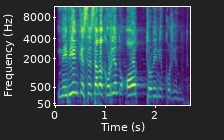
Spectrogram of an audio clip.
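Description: A man preaching a sermon, telling a story dramatically and swinging between loud and hushed. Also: extremely high pitch, brisk. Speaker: pastor.

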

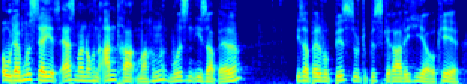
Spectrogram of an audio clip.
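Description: A man's voice: medium pitch, brisk, darkish tone. A young man commenting on his life-simulation game, chatting away to his characters and coaxing them along. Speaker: gaming YouTuber. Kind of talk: Let's Play commentary.

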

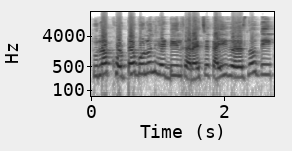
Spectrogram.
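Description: A man's voice: very high voice, fairly quick. A woman voicing an angry young husband who feels betrayed, speaking in an accusing, bitter way.

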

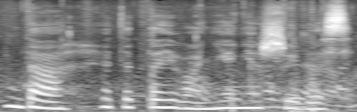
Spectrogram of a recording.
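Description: A woman vlogging as she browses an outdoor flea market, musing slowly and often half-whispering to the camera. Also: a little high, fairly even intonation. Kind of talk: casual narration while shopping. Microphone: handheld phone camera. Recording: outdoor market crowd noise. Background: crowd chatter.

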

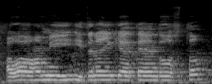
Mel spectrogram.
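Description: High-voiced man vlogging from a phone. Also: level tone, moderate pace. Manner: chatty, repeats "जी" to agree. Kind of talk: casual selfie vlog and interview. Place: small dental clinic office, indoors. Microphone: phone at arm's length. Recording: echoey room with clear background noise.

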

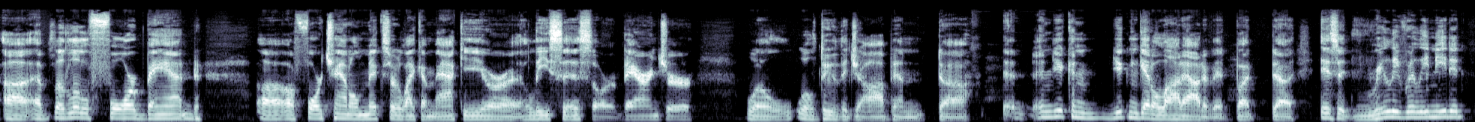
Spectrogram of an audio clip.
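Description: An older American man with an average-pitched voice gives casual technical advice. He speaks in a folksy, conversational way. He sits close to a desk microphone. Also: expressive, normal speed. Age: older, around 60s. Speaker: ham radio panelist. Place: home radio room, indoors, video call. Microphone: close desk microphone with headphones.

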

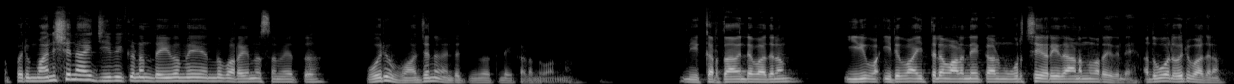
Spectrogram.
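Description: Speaking with an interviewer, a middle-aged Kerala man recounts his emotional personal testimony of faith in an earnest, mid-range voice with lively intonation. He often stops and starts over, and his voice falls low and quiet at the most moving moments.

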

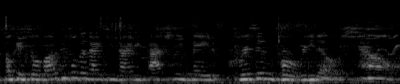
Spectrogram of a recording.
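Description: A woman hosting a casual food challenge vlog, tasting things with playful, animated reactions. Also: medium pitch, rapid-fire, far from the mic, slight background noise. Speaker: host. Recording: echoey room, away from the mic.

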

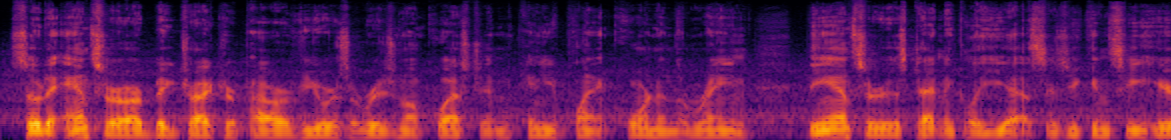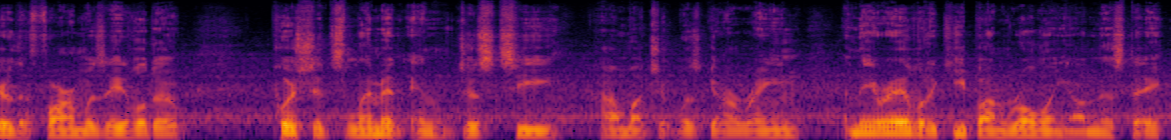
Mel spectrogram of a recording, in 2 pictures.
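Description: A man giving steady, explanatory scripted voice-over narration. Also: sits low, fairly quick, slight background noise. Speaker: channel narrator.

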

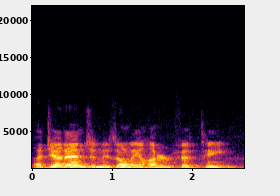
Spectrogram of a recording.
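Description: A man's voice: fairly high pitch, normal speed, lo-fi sound. An older man, speaking informally to an audience as the whistle player, plain and folksy with restarts, in an indoor room.

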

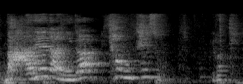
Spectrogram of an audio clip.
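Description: A woman teaching a middle school Korean class in a classroom, animated and sing-song, with quick asides to her students. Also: high voice. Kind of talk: classroom lecture. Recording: echoey classroom from far off, faint noise.

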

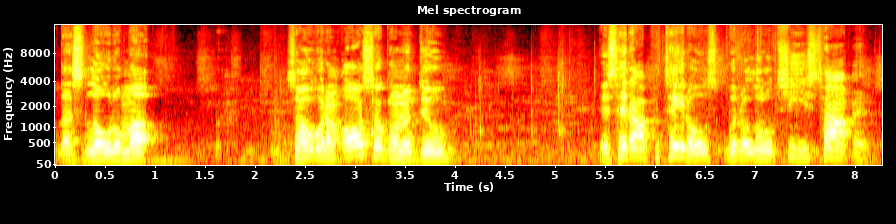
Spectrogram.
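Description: A man's voice: on the high side, unhurried, pauses often, soft background music. A man hosting a home cooking show, talking casually to viewers in slang while he fills potatoes. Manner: slangy, chatty, talks to viewers as he cooks.

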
